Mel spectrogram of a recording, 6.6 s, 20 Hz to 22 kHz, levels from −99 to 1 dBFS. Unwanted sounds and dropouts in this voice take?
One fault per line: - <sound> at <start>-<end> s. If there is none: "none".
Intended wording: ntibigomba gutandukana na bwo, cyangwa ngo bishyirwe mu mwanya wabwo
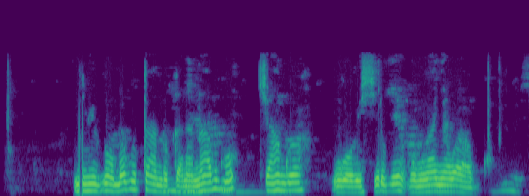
- dropout at 1.0-1.0 s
